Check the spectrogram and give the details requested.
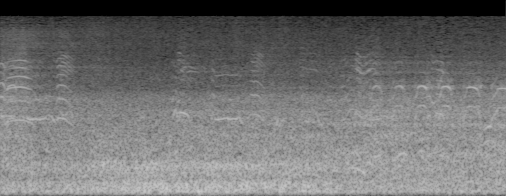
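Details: Gulls at Anna Maria Island giving short, nasal, harmonic squealing calls, several birds overlapping in bursts every second or so, set against a steady roar of surf and wind.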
